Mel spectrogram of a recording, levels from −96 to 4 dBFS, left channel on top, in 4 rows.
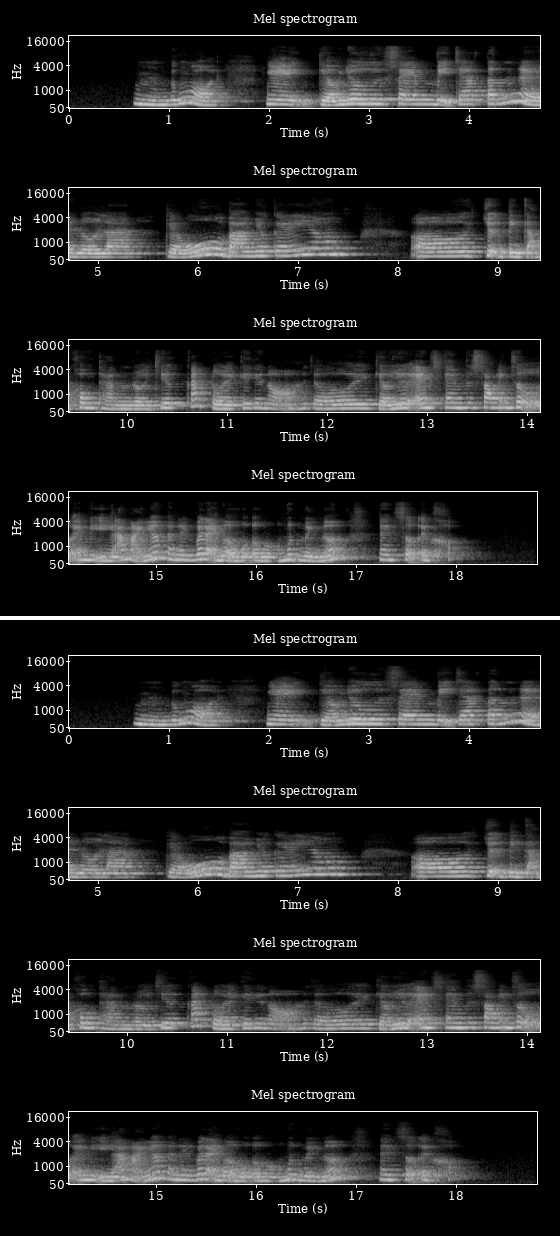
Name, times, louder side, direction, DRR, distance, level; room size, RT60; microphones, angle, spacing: voice 1, 0.7-1.5 2.0-5.4 5.7-7.5 8.1-16.9 17.2-17.9, left 3 dB, 55° left, 0.4 m, -26 dB
3.9 x 3.7 x 2.5 m
head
